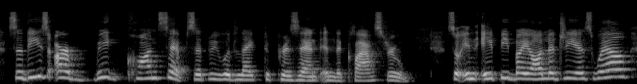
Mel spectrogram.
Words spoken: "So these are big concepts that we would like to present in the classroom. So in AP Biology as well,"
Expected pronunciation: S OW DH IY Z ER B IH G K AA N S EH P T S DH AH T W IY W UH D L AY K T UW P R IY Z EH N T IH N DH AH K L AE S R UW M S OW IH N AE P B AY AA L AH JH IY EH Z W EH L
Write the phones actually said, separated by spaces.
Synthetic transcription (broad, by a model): S OW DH IY Z ER B IH G K AA N S EH P T S DH AH T W IY W UH D L AY K T UW P R IY Z EH N T IH N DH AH K L AE S R UW M S OW IH N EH P B AY AA L AH JH IY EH Z W EH L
